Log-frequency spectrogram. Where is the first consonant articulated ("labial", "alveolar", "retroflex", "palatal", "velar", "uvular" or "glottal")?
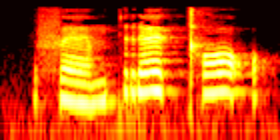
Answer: labial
